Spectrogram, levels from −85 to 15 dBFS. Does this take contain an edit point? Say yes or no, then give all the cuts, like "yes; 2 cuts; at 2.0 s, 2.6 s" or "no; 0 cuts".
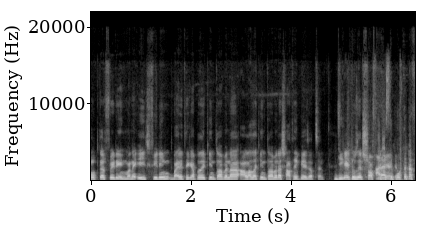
no; 0 cuts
